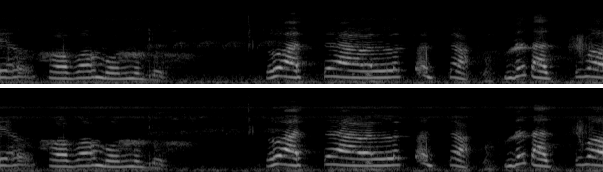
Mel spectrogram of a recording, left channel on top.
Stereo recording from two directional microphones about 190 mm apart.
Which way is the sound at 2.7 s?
10° left (ahead or behind).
